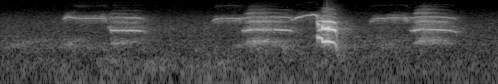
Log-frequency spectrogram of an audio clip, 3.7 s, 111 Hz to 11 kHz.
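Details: Common buzzard mother surprised by an empty nest during food delivery, Tiszalök, Hungary, June 21, 2022; three high, level mewing notes, the middle one rising then dropping sharply and loudest, with near silence between calls.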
